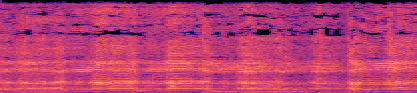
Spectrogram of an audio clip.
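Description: A naat sung live by a lead male voice through a microphone, over a chorus of men chanting a sustained backing in held notes.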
